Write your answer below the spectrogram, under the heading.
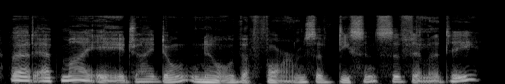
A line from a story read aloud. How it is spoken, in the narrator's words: answered Auchan in a mild voice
